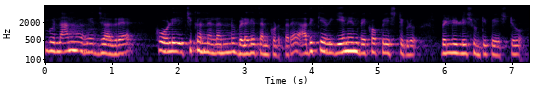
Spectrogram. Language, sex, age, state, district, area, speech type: Kannada, female, 45-60, Karnataka, Bangalore Rural, rural, spontaneous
